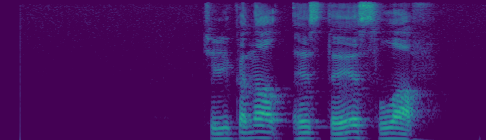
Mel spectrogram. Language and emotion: Russian, neutral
